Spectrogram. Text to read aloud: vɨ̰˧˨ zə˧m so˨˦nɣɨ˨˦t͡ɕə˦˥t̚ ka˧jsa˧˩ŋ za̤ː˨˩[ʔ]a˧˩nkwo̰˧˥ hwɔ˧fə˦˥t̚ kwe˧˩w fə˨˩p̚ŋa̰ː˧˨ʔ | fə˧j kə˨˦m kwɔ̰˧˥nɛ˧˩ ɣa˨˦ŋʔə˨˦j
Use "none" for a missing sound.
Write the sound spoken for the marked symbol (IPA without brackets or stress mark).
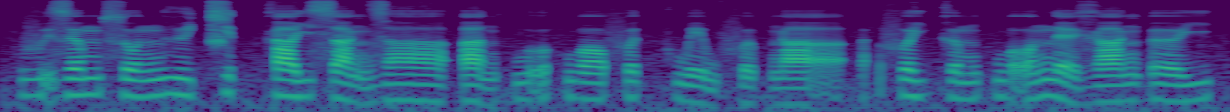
ʔ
